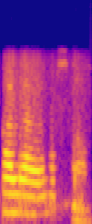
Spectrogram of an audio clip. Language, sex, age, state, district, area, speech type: Telugu, female, 18-30, Andhra Pradesh, Srikakulam, urban, conversation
